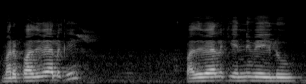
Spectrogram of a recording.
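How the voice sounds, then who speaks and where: A man's voice: high-pitched, fairly even intonation, normal speed, darkish tone. A man quizzing a young boy in a casual way, coaxing him along and repeating his answers back, then dictating lines phrase by phrase for the boy to repeat.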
